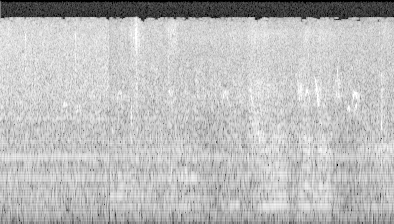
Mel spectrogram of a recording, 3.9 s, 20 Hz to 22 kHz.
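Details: Bees foraging on blue flowers in July 2013: a low droning buzz rich in overtones swells twice, shifting slightly in pitch as the insects move, over a faint steady background hum.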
